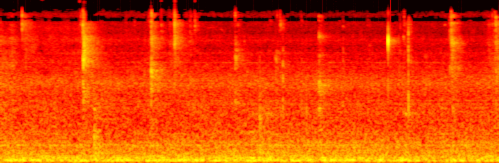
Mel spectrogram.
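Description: Faint, irregular soft clicks and mouth sounds of a person chewing a piece of cheese with her mouth closed, over a low steady room hum.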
